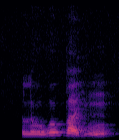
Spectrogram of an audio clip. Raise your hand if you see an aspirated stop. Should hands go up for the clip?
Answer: no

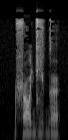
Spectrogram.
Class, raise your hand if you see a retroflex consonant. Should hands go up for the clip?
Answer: yes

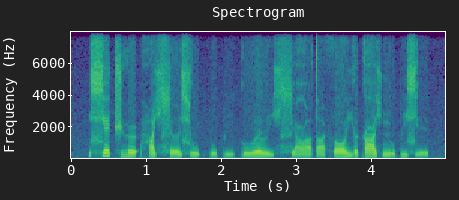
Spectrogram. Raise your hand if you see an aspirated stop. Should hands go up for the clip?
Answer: no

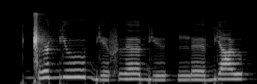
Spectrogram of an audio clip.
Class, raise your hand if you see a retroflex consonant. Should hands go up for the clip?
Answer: no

